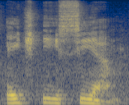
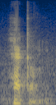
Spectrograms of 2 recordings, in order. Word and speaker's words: HECM: Now, again, starting under the annual column, right below that you'll see this HECM.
